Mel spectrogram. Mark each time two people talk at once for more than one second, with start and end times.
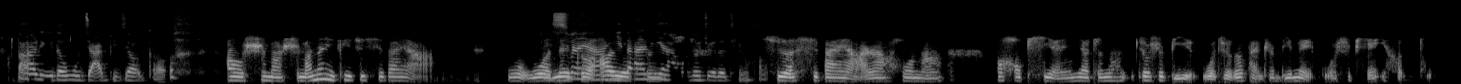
5.4-6.8

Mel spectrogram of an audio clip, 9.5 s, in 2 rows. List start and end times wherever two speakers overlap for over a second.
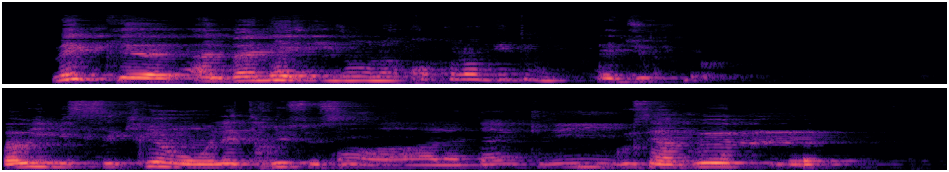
none

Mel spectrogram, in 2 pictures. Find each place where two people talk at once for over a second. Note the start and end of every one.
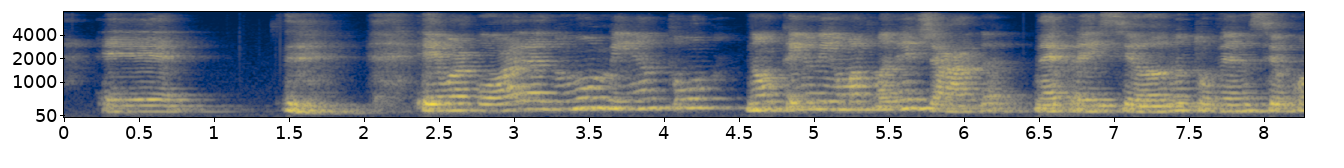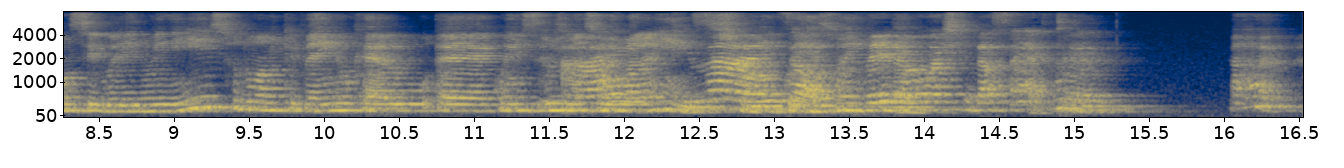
11.6-13.9

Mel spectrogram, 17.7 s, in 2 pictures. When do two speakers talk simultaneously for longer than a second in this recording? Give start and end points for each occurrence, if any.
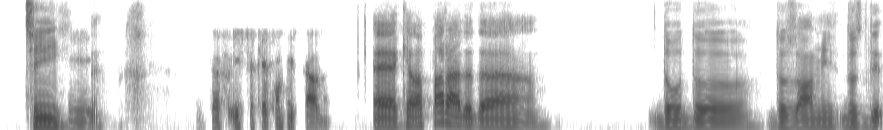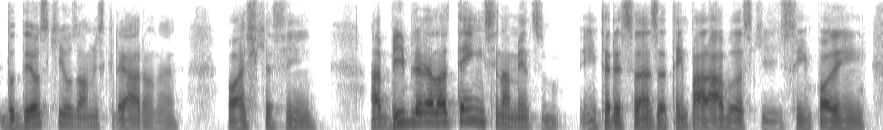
none

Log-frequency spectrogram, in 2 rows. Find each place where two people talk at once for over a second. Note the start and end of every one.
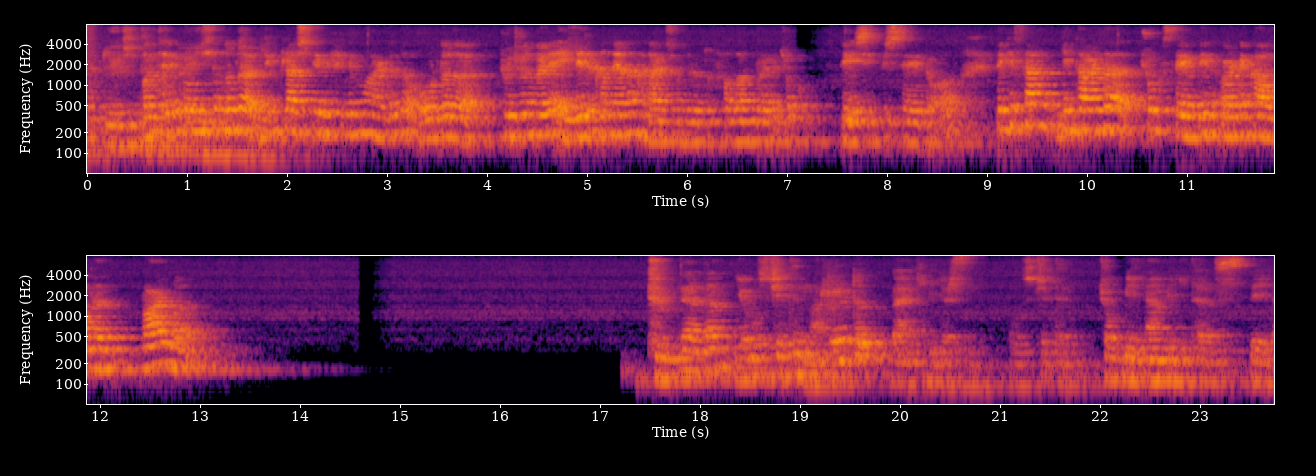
0.5-1.8

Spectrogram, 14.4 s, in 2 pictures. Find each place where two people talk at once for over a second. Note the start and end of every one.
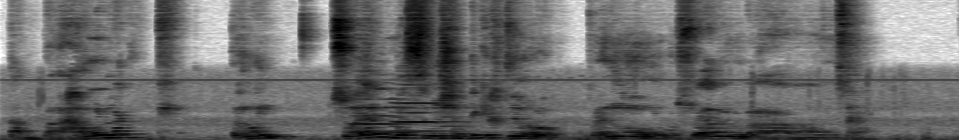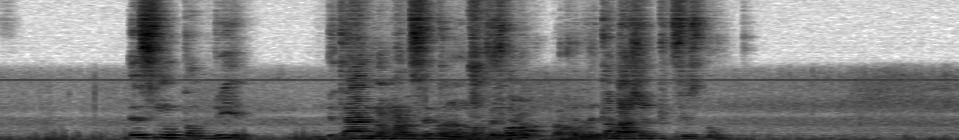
10.0-11.8

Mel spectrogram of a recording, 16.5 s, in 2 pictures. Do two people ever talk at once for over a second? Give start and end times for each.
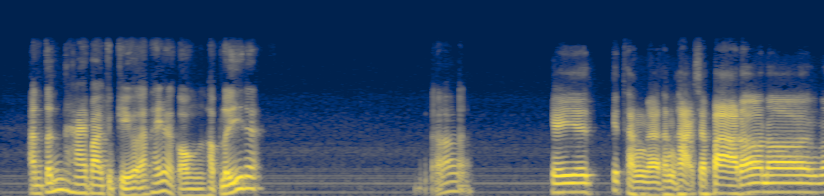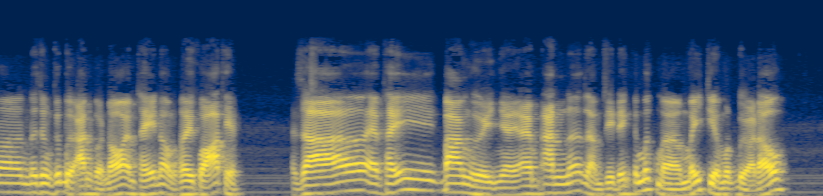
none

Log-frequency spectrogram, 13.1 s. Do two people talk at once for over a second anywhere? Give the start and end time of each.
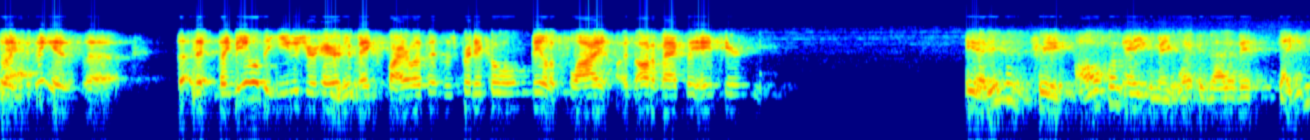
none

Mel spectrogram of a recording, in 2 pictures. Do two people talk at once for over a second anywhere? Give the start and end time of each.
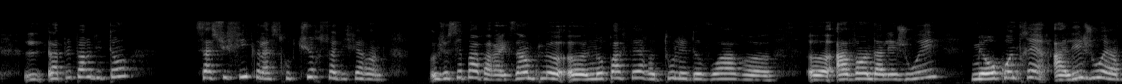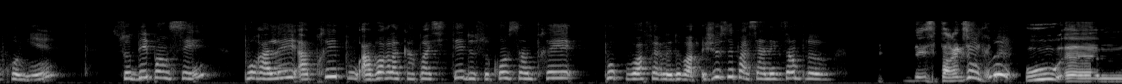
none

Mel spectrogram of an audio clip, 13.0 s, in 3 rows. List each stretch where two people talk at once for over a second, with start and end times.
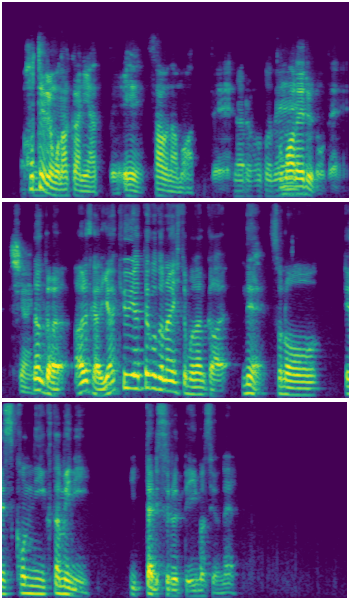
none

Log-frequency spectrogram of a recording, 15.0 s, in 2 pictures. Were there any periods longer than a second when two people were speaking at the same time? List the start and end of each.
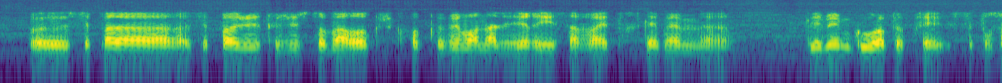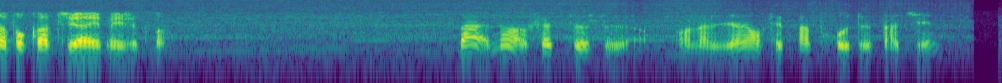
none

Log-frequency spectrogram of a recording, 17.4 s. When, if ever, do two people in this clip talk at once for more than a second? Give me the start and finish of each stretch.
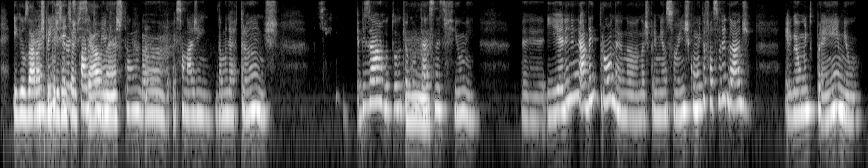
0.6-2.4

